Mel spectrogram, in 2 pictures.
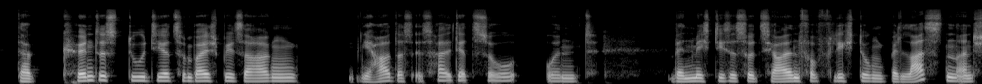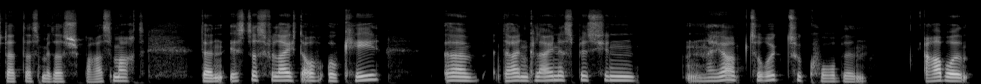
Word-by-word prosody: Da 140 -2 +3 0.3
könntest 195 +4 +3
du 180 -1 +2
dir 170 0 +1
zum 165 -1 -2
Beispiel 165 0 +3
sagen: 155 +1 +2 0.6
„Ja, 155 +4 +1
das 145 -3 -4
ist - - -7
halt 180 - +1
jetzt 95 - -1
so, 85 -1 -2 0.2
und 145 -1 -5 0.7
wenn 140 0 +2
mich 150 -1 +2
diese 150 -1 0
sozialen 145 0 +3
Verpflichtungen 150 -3 -2
belasten, 135 - +2
anstatt 140 -1 -1
dass 140 - -4
mir 140 - -1
das 135 0 0
Spaß 125 +4 -1
macht, 170 -1 -1 0.5
dann 150 -1 +3
ist 160 +1 -3
das 200 - 0
vielleicht 185 -1 +3
auch 175 - +1
okay, 185 +7 +1 0.6
ähm, 175 -1 +2 0.2
da 165 +1 +2
'n 180 0 +2
kleines 190 +2 0
bisschen, 190 -2 -1 0.5
na 160 +1 -6
ja, 195 +2 +2
zurückzukurbeln.“ 145 -11 -4 0.6
Aber 165 0 +5
160 Hz, 125 wpm, -24 LUFS, 145-180 Hz, 0.7 s, Aber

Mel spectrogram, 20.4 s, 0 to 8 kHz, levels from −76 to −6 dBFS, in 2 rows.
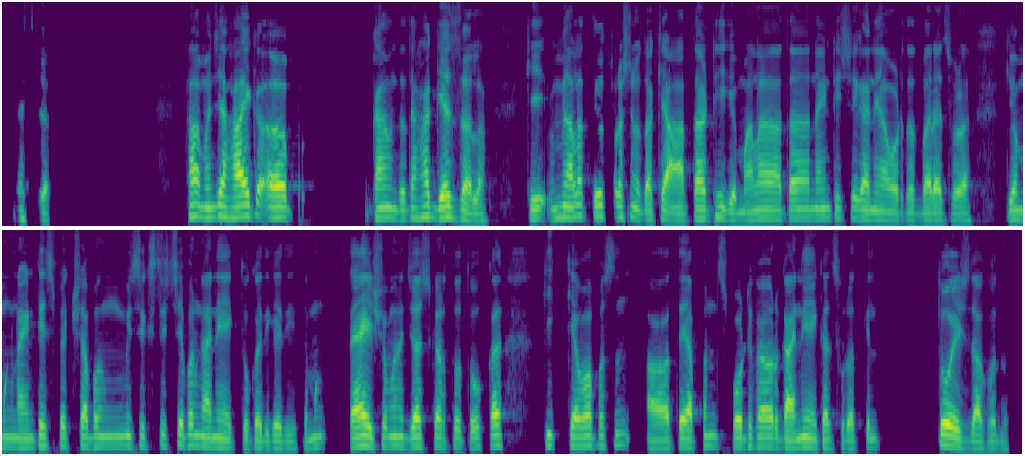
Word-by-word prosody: अच्छा. 115 -2 -7 1.4
हां, 155 +1 +5
म्हणजे 135 +3 +2
हा 140 +1 +9
एक 150 -1 +3
अप 140 -2 +5 0.7
काय 130 -1 +2
म्हणतात 120 -3 -2
ते 130 - 0
हा 150 - +4
गेस 135 -2 +5
झाला. 90 -7 +1 0.4
की 125 +1 0
मला 135 +4 +1
तोच 150 -1 -1
प्रश्न 145 -1 -3
होता, 110 -4 0
की - - -1
आता 95 +7 +3
ठीक 140 -3 -2
आहे 110 - 0
मला 105 +4 -1
आता 125 +2 0
90ज 130 +1 -5
चे 130 - -3
गाणे 115 -2 +1
आवडतात 105 -2 -3
बऱ्याच 100 +1 0
वेळा 95 -1 -1 0.4
किंवा 115 0 -1
मग 120 +1 -4
90ज 115 +3 -2
पेक्षा 125 0 -1
मग 125 - 0 0.2
मी 130 - -2
60ज 130 +2 -8
चे 145 - +1
पण 140 -1 -2
गाणे 120 -2 +1
ऐकतो 105 +1 -6
कधी-कधी. 95 -2 -3
तर - - -9
मग 120 +4 -6 0.3
त्या 120 +2 +7
हिशोबाने 125 0 +3
जज 125 0 +2
करतो 120 -1 -2
तो, 115 +2 -1
का 135 - +5 0.4
की 140 - -3
केव्हापासून 130 +2 0 0.2
अ, 105 0 +2
ते - - +4
आपण 130 +3 0
Spotifyवर 125 0 +1
गाणी 110 +3 +3
ऐकायला 110 -2 -3
सुरुवात 105 0 -4
केली 110 0 -6 0.6
तो 140 -1 +9
एज 110 -5 +1
दाखवतो? 90 -1 -2
120 Hz, 180 wpm, -24 LUFS, 110-130 Hz, 1.4 s, हा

